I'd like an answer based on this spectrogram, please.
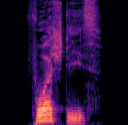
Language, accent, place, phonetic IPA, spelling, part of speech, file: German, Germany, Berlin, [ˈfoːɐ̯ˌʃtiːs], vorstieß, verb, De-vorstieß.ogg
- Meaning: first/third-person singular dependent preterite of vorstoßen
